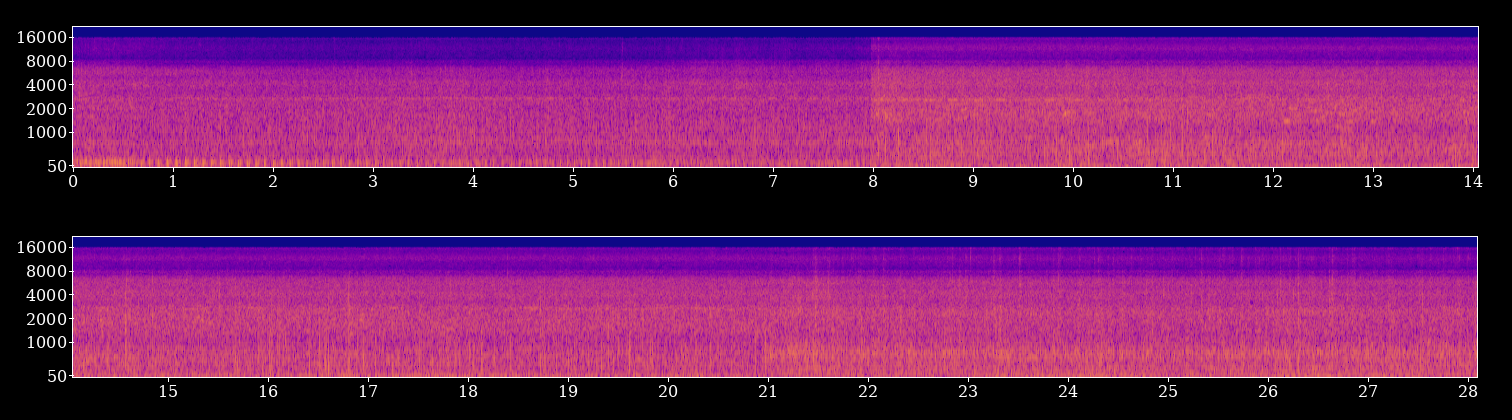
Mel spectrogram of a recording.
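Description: Steady rain falling, an even hiss of rain on the ground. About eight seconds in it cuts abruptly to louder, brighter rain. A low vehicle hum dies away in the first second.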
